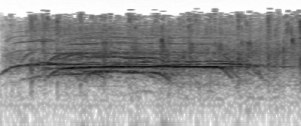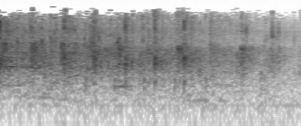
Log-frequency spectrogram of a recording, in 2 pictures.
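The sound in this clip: An audience at a university event applauds to welcome a speaker: loud clapping mixed with whoops and cheering at first, then easing into quieter, thinning applause.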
